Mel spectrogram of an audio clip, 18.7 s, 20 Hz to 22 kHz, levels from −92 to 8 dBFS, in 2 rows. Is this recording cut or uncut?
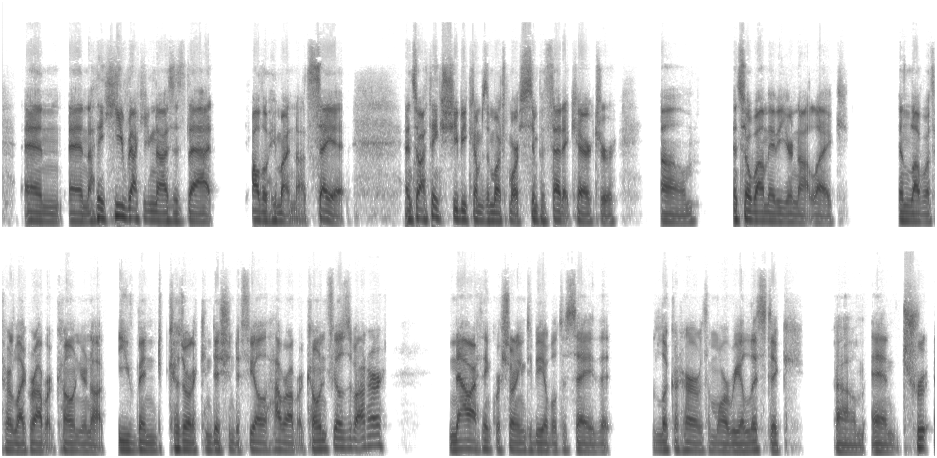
cut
